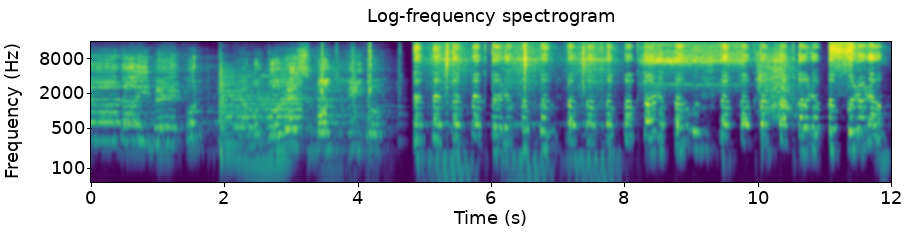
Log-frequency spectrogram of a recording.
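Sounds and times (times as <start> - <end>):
jingle with voices singing: 0.0 - 7.3, 8.0 - 12.0.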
